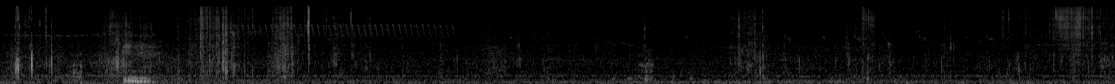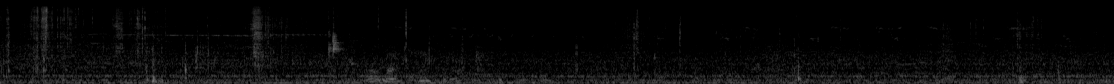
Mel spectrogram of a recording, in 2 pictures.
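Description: Honeybees buzzing as a steady hum around an open hive, with scattered knocks and scrapes of the wooden hive boxes and lid being handled while a super is put back on.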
